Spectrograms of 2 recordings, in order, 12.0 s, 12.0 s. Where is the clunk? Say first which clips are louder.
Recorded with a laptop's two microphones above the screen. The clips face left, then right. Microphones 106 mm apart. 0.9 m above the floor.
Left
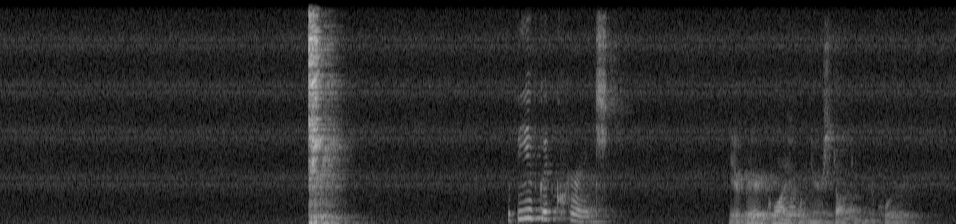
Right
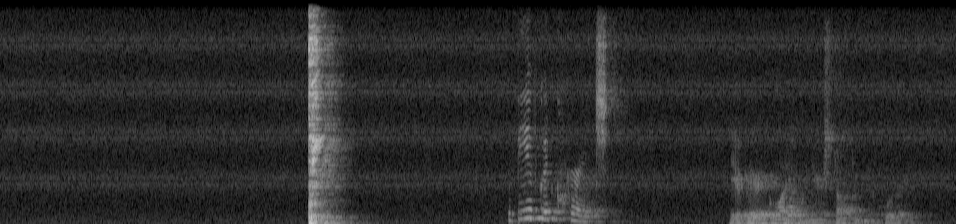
Right 10 dB; 60° right (ahead or behind), 1.5 m.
